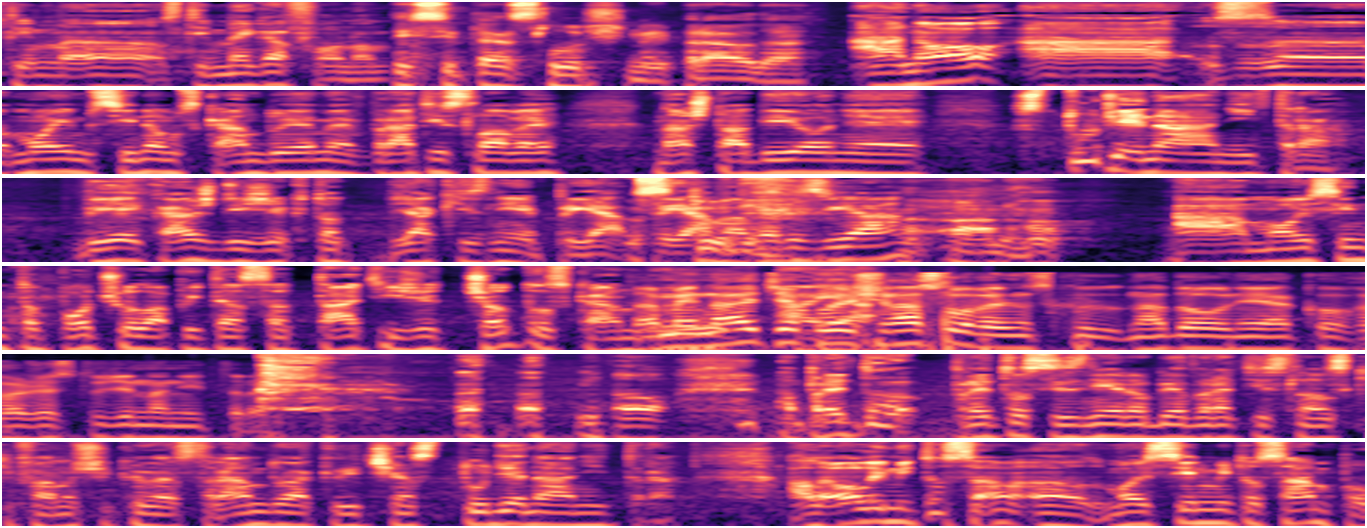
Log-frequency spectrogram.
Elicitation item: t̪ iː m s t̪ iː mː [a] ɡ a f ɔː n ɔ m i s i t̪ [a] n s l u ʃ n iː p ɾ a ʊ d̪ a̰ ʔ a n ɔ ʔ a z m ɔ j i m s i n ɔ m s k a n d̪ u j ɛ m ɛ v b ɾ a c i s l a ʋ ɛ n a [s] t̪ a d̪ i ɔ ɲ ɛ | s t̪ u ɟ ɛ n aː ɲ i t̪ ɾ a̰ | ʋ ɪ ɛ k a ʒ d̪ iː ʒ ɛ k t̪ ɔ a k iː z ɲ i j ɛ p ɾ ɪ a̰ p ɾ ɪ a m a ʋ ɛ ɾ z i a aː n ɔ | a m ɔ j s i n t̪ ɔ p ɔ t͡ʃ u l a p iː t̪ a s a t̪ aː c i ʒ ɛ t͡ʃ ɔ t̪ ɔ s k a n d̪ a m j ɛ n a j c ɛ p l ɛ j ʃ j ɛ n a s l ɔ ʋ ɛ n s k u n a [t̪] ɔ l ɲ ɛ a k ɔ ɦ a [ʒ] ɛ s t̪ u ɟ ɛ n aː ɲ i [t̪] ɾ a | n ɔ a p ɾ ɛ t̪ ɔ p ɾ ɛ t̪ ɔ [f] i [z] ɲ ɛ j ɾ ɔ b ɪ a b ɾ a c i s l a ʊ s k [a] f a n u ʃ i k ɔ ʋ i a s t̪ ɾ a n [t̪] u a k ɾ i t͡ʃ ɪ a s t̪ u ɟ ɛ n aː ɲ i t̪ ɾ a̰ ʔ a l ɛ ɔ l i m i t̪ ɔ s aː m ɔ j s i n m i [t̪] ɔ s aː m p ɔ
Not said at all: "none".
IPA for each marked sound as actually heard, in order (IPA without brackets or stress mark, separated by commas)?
ɛ, ɛ, ʃ, d̪, ʒ, t̪, s, z, i, d̪, t̪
